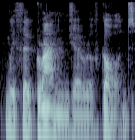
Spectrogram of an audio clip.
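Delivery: slow, light With the, weight on grandeur and God; slow anapest reading, stress landing on grandeur. Shown as a demonstration. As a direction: lean into grandeur and God, skim the small words. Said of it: "two unstressed followed by a stress".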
